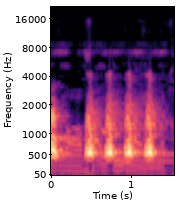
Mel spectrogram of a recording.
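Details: Chinese edible frog (Hoplobatrachus rugulosus), a rice field frog, gives deep, throaty croaks about four times a second. It is a mating-season call to females, and the frogs also fight over territory; the recording is played to lure frogs, including at night.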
